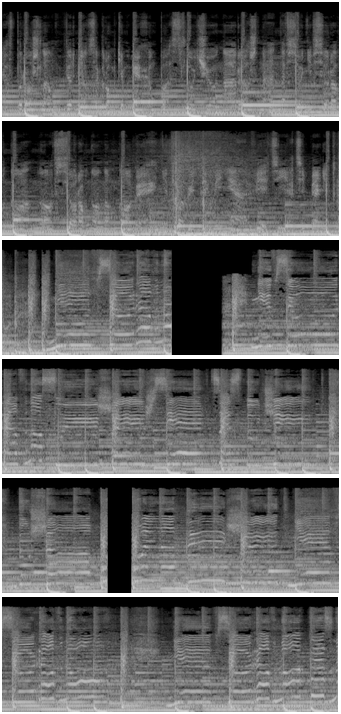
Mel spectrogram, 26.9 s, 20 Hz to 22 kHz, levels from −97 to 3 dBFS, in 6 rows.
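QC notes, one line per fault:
11.24 to 11.95 s, stream reconnect: the sound cuts to silence for 653 ms after the connection drops. A fresh decoder then picks up mid-stream. Playback resumes about half a second further on, so a short stretch is skipped.
19.37 to 19.79 s, stream reconnect: a shorter silence of 283 ms follows another dropped connection. This time the audio restarts 139 ms earlier than where it stopped. A resent burst means that brief stretch plays twice.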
